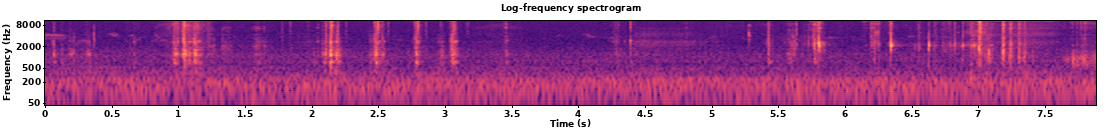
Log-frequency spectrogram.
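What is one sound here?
A toy trash bin knocks against a toy garbage truck.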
